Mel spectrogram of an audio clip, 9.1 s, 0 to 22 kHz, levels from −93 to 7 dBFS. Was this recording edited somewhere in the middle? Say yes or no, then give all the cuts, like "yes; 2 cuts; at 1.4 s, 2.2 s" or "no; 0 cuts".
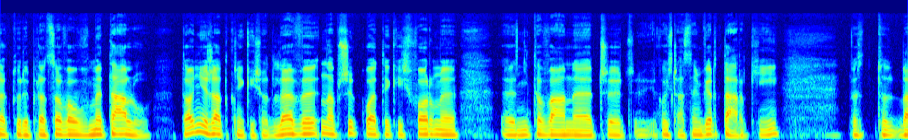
yes; 5 cuts; at 2.3 s, 3.2 s, 5.2 s, 6.2 s, 6.7 s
